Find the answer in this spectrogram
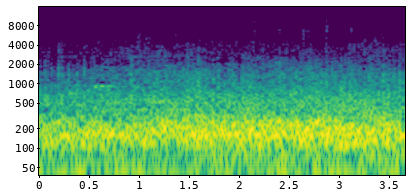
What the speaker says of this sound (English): We've exceeded Mach 1 on the Falcon 9.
